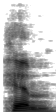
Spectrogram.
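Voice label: pronunciation "him", English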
